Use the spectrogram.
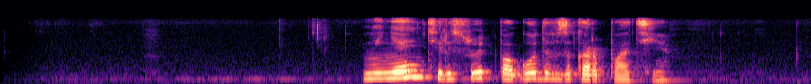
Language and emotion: Russian, neutral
